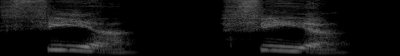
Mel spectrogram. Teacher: la R al final es tan suave como si fuera una A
